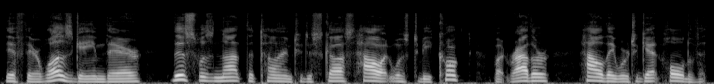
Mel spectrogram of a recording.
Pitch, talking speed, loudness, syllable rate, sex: 145 Hz, 235 wpm, -19 LUFS, 5.5 syllables/s, male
